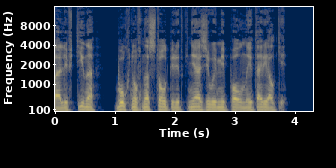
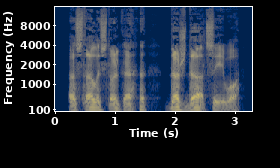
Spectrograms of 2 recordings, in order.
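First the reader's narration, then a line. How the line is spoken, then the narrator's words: Smirking grunt. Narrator (Russian): хмыкнул бородатый оператор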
